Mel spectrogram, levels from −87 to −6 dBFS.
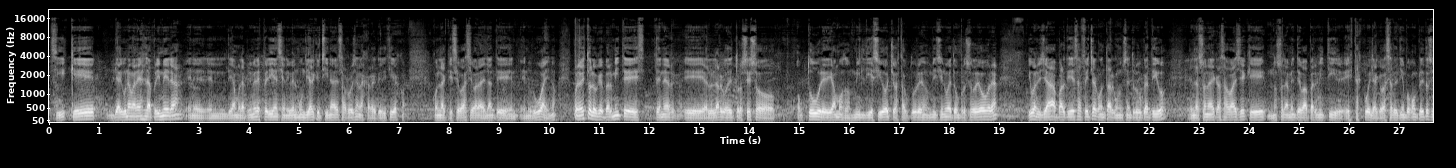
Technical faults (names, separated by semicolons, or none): bit error spike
